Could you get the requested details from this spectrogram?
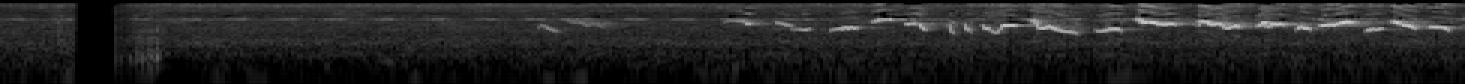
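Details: High-pitched Oriental white-eye song: after a brief dropout and quiet pause, a few chirps lead into a fast, steady stream of twittering notes.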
